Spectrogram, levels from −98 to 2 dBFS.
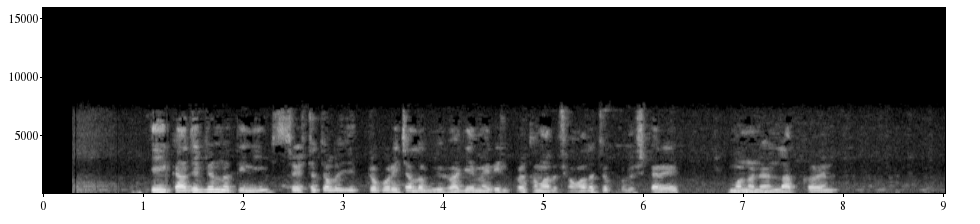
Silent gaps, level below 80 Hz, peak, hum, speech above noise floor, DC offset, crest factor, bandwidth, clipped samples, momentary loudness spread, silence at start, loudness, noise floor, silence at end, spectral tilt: none; -56 dBFS; -2 dBFS; none; 37 dB; under 0.1%; 18 dB; 7.6 kHz; under 0.1%; 11 LU; 0.95 s; -19 LUFS; -56 dBFS; 1.1 s; -7 dB/octave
